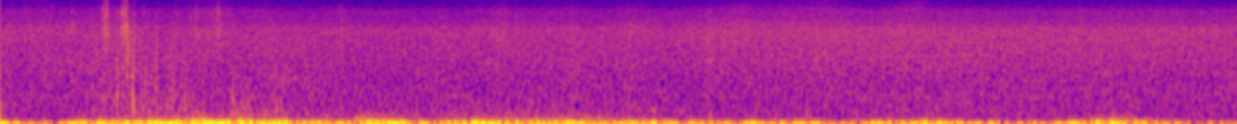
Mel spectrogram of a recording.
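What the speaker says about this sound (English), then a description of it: "So wind picked up a little bit" Gusty wind buffeting and rustling against a camping tarp, with low rumbling surges that rise and fall over several seconds.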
